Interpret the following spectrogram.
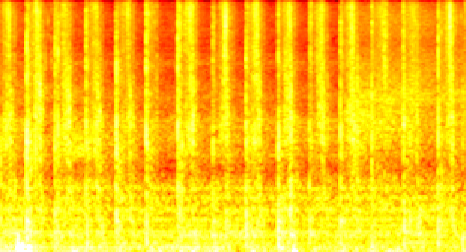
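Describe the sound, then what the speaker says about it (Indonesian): A deck of tarot cards being riffled and shuffled repeatedly, a rapid papery flutter in short bursts, close and fairly quiet, with no talking. "Kita kocok kartu dulu ya sebelum kita masuk ke ciri-cirinya."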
